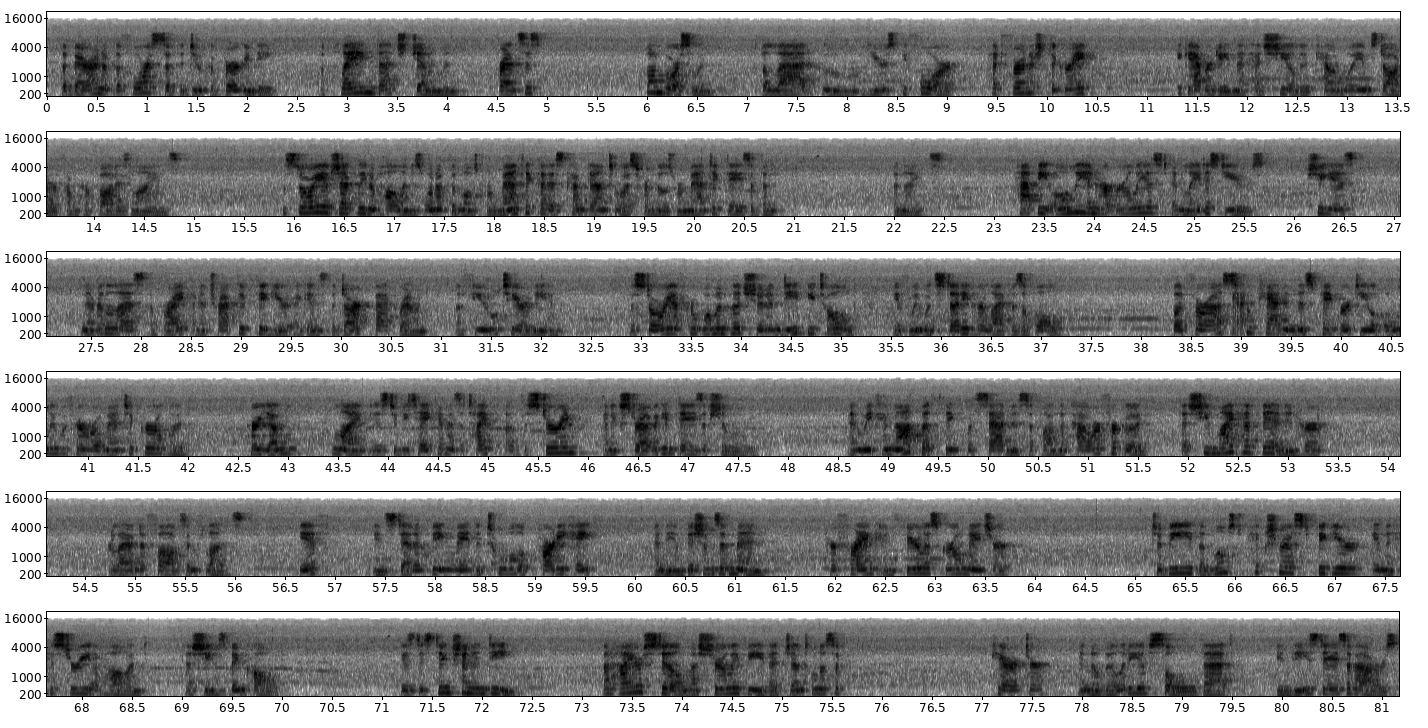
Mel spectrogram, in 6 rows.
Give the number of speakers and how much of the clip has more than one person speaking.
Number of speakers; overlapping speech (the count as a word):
one, no overlap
